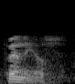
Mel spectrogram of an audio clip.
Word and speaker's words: Phinehas: And here comes Phinehas, excuse me, Dave, you'd laugh about that. I pronounce it incorrect so I can spell it right, but it's Phinehas.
